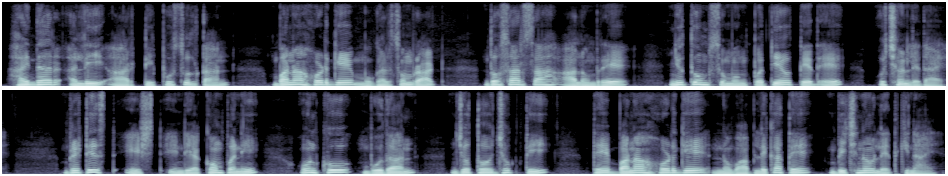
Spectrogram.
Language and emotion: Santali, neutral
